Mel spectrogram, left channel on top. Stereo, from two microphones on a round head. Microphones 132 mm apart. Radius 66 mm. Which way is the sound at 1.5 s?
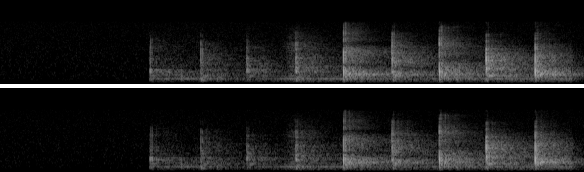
30° left (ahead or behind).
